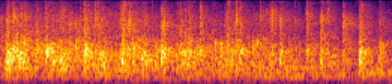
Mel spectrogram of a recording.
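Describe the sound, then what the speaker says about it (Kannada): An audience applauds at a public speech, a burst of many hands clapping fairly close with uneven, rippling rhythm that holds steady for a few seconds. "ಚಪ್ಪಾಳೆ ಹೊಡಿಬೇಕಲ್ಲ"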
